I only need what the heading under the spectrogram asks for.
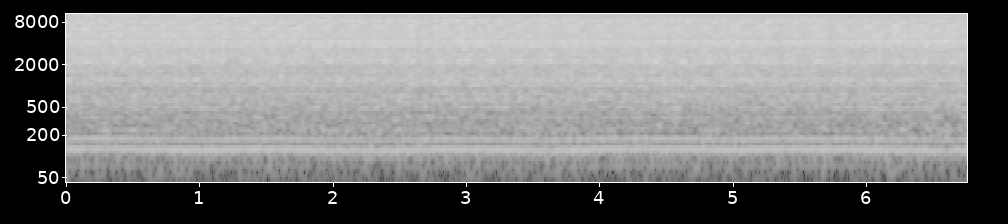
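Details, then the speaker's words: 2003 Pontiac Grand Am GT, tires off with the hub spinning, stethoscope probe held to the mic: constant rough, gritty roar with a low drone. Grinding front wheel bearing on this side, confirmed as the bad hub; the other side feels different. "I think it might just be the [Music] rotor this side has the grind oh yeah yeah it is this side for sure"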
